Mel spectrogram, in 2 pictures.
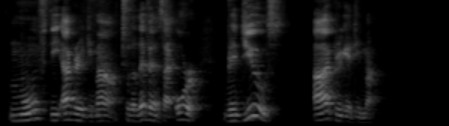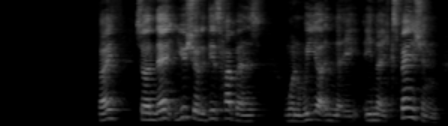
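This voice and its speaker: Guy teaching an econ class, kinda high voice, lots of "right?", echoey room. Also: darkish tone. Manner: checks in with frequent "right?", restarts mid-phrase. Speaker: economics lecturer. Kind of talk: recorded lecture.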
